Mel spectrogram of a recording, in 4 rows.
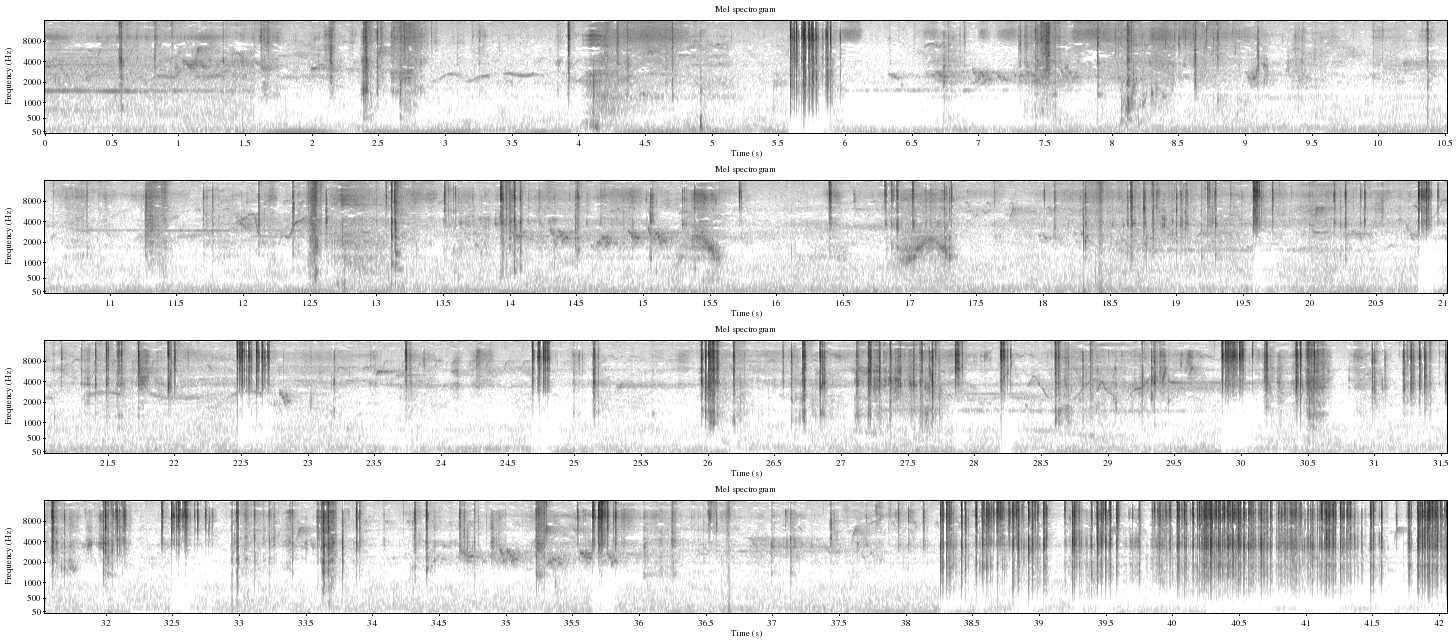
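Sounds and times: beads clicking together: 5.6 - 6.0, 16.4 - 17.4, 18.5 - 25.2, 25.9 - 42.0.

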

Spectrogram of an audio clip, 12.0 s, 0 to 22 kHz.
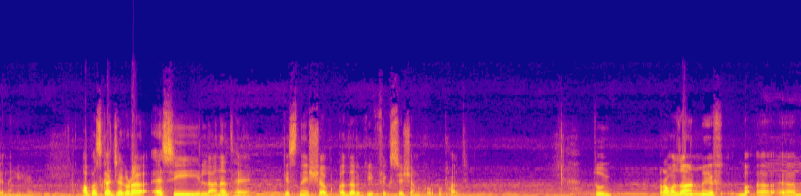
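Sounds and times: man speaking: 0.0 - 0.6, 1.2 - 7.1, 8.9 - 9.3, 9.9 - 12.0
low sustained drone music: 0.0 - 12.0.

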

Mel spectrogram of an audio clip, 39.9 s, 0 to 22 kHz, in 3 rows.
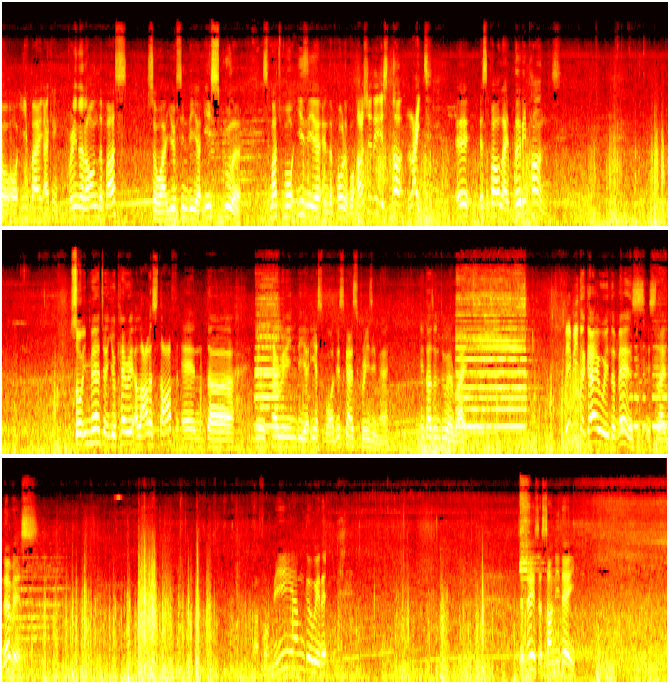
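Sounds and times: low road rumble: 0.0 - 39.9
wind rush on microphone: 0.0 - 39.9.

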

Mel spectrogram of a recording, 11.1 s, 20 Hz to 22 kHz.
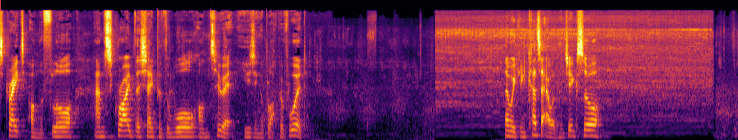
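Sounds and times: jigsaw cutting plywood: 6.5 - 10.7.

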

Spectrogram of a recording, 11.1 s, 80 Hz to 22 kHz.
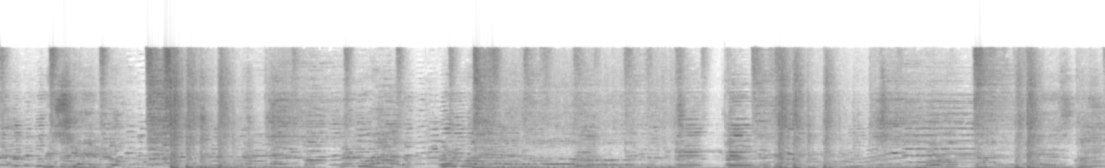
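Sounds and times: bass: 0.0 - 11.0
button accordion: 0.0 - 11.0
drum kit: 0.0 - 11.0.

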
